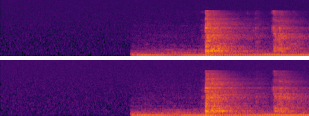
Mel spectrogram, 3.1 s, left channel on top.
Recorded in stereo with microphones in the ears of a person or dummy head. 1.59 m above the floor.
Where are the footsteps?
5° right (ahead or behind), 2.5 m; by 3.1 s 45° left (ahead or behind), 2 m.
